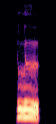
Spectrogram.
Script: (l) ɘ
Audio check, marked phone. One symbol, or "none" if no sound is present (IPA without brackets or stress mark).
l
